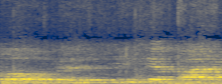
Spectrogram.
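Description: A group of children singing a folk song together, unaccompanied, as they dance; one phrase ends and the next begins near the end.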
